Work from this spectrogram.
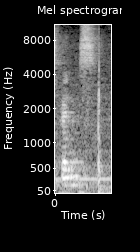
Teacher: Well, that's an epenthetic T. Whenever you have N plus S in the same syllable, in American English and to a considerable extent in British English, you get an epenthetic plosive.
